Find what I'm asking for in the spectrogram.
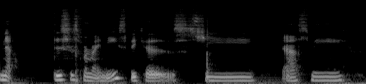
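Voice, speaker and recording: A woman speaks quietly and somewhat breathily with ordinary pitch variation on a very clean recording with a silent background. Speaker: art teacher and artist. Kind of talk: drawing tutorial. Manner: casual, lots of fillers.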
